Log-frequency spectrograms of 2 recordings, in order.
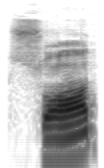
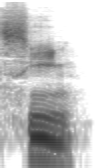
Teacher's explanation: Swad is a thicker version of sin. More space above the tongue is left than below to pass more air from above the tongue. Swad is pronounced by making rounded lips like an O shape.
